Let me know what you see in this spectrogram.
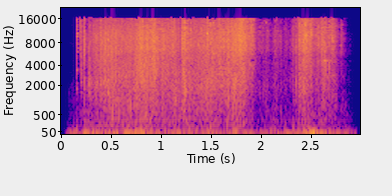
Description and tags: Broken glass shuffled and gathered on a felt mat. Close miked with Rode NT-5s in X-Y configuration. Trimmed, DC removed, and normalized to -6 dB.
